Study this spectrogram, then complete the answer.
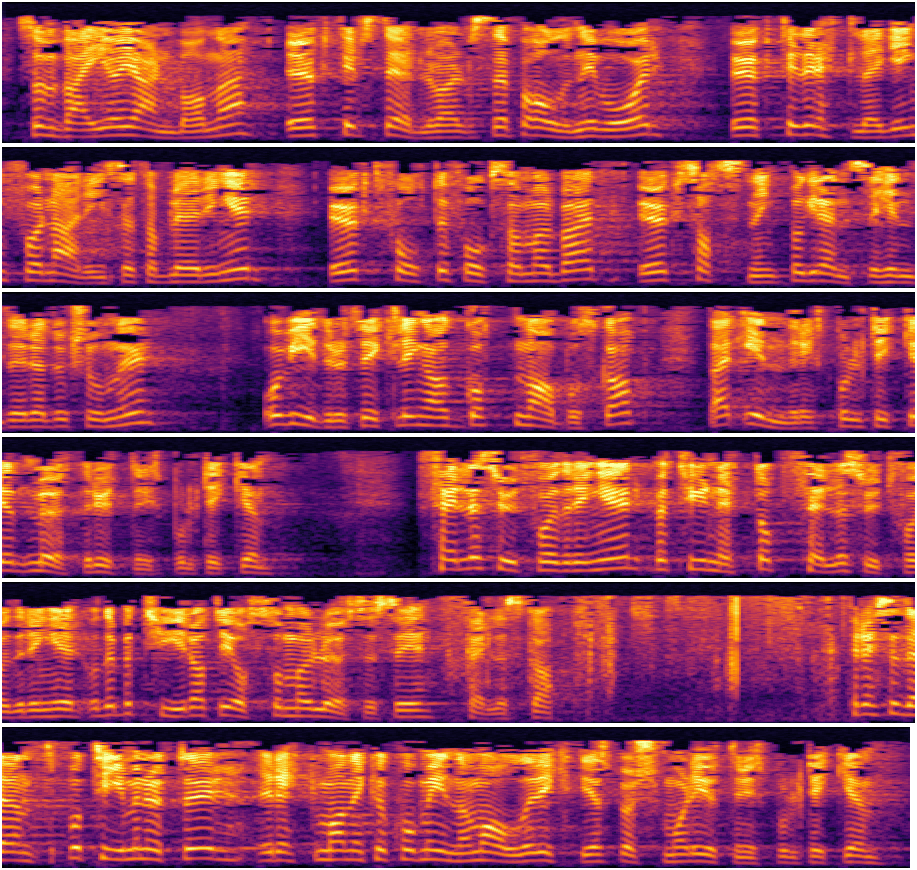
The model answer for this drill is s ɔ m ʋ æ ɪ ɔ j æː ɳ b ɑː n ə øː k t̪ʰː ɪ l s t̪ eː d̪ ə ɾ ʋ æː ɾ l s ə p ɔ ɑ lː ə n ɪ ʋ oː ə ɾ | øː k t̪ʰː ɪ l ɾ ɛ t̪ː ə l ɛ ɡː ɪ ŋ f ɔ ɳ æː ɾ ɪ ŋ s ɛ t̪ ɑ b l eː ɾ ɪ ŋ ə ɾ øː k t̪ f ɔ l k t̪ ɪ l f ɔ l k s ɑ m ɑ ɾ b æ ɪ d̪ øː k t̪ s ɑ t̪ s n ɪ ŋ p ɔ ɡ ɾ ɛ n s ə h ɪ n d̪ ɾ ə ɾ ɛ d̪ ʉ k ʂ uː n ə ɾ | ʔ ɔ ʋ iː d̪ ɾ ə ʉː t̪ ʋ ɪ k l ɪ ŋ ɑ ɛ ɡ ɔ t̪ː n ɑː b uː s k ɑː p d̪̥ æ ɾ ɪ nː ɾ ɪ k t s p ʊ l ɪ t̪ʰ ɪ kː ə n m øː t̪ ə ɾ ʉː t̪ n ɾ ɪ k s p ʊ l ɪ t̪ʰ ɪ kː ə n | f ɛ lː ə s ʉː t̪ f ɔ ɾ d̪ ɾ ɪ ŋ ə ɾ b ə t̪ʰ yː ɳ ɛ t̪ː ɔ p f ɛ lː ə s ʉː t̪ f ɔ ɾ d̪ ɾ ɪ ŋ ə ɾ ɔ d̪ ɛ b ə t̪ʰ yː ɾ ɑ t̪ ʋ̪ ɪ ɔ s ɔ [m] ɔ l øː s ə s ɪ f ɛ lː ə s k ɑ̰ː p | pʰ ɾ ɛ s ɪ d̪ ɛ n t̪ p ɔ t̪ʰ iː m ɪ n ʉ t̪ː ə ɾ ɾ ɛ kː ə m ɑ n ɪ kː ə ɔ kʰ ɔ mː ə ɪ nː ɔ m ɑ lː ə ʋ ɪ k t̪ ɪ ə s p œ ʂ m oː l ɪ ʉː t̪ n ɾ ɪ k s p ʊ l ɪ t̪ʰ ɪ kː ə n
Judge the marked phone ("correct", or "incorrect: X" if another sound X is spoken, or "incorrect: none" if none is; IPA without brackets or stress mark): correct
